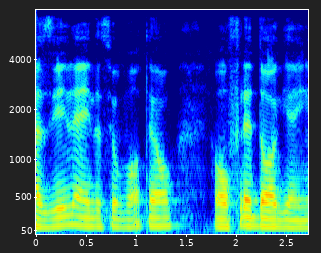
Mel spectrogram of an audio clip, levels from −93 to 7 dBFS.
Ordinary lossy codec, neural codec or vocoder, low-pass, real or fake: none; codec, 16 kHz, 4 kbps, FunCodec, trained on LibriTTS, 50 frames a second; 7.2 kHz; fake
